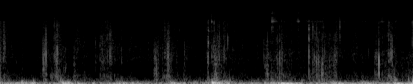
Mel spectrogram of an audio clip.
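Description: Footsteps on dry, stony dirt ground, a steady walking pace of a few steps a second, over a low rumble.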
